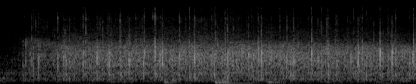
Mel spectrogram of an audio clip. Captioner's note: audience applauding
